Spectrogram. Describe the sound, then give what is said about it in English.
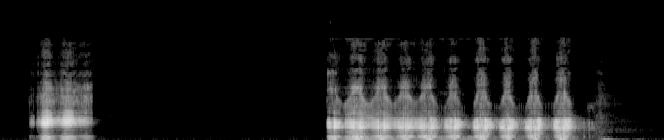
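A person imitates a goat, giving a short nasal bleat followed by a longer, wavering, pulsing bleat after a brief pause, fairly loud with no other sounds. “Is that a GOAT impersonation?”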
